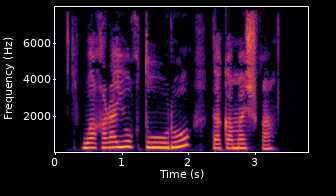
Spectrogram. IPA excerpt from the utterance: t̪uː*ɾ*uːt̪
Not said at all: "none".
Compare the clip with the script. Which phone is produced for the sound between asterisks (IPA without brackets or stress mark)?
ɾ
